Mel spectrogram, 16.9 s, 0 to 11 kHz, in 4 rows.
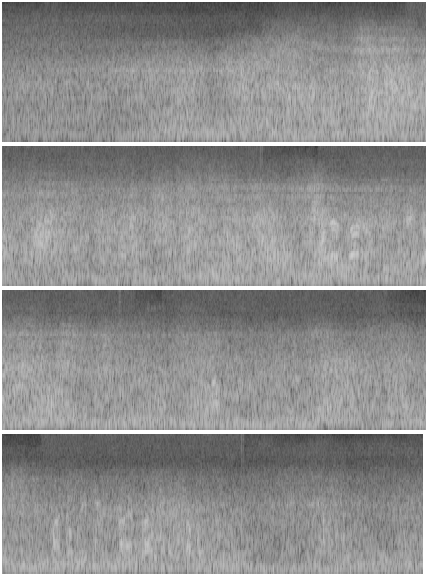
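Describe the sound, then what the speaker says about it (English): United Boeing 787-9 Dreamliner beginning its taxi at LAX, a steady broadband engine roar with wind noise, loud and continuous throughout. "This United Dreamliner 787-9 Dreamliner now starting taxi, heading to Hong Kong,"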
